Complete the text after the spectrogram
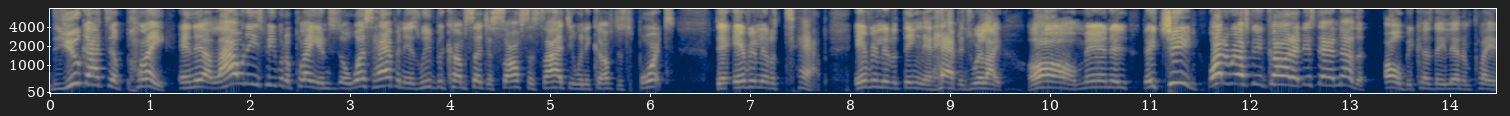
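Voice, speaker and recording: Loud and animated, a high-pitched man talks at a very fast pace with very wide pitch swings. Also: very clean recording, silent background. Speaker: sports talk show host. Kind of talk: casual sports debate.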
